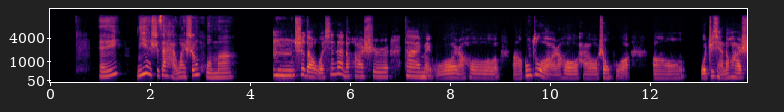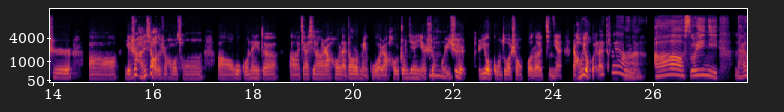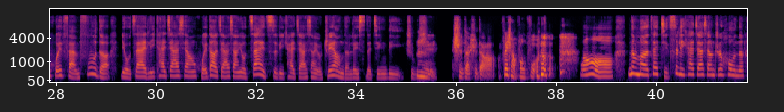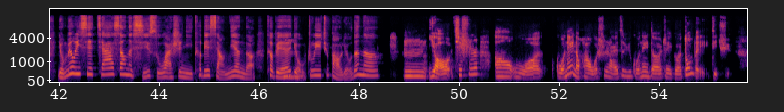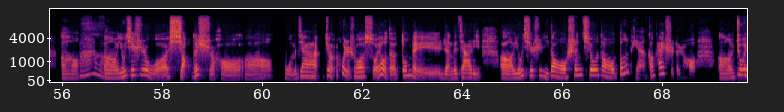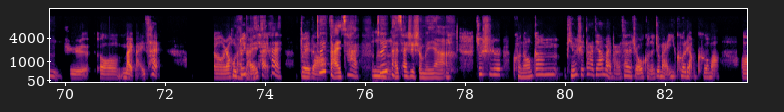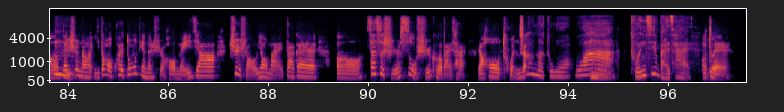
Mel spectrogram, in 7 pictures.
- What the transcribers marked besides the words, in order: laugh; chuckle
- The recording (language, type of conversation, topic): Chinese, podcast, 离开家乡后，你是如何保留或调整原本的习俗的？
